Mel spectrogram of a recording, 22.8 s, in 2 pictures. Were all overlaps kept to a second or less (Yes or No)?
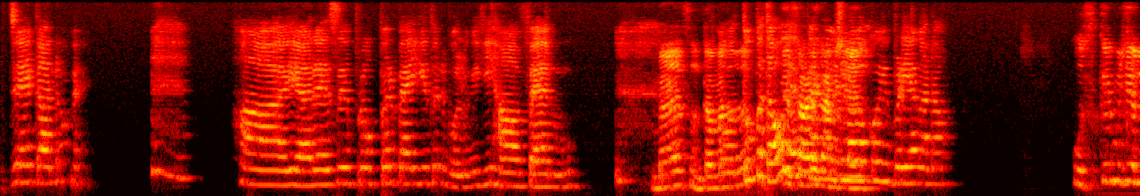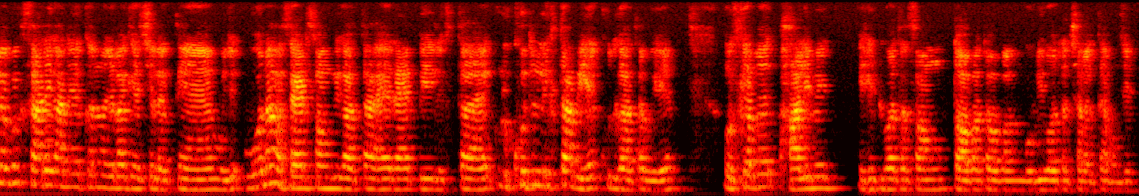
No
